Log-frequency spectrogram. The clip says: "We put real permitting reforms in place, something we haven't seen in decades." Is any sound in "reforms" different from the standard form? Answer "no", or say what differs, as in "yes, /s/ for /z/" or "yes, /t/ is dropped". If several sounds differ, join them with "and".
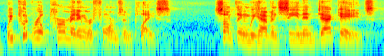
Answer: no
